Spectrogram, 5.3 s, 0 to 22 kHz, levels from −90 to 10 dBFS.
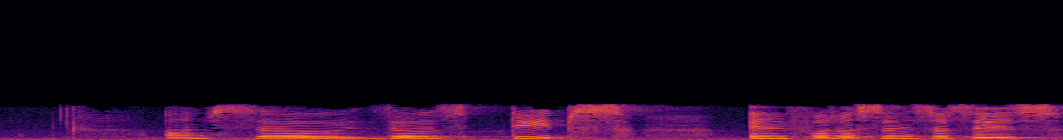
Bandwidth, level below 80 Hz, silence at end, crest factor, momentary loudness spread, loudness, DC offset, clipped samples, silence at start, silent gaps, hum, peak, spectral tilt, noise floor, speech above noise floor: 5.8 kHz; -54 dBFS; 0 s; 16 dB; 14 LU; -22 LUFS; under 0.1%; under 0.1%; 0.05 s; none; none; -6 dBFS; -8.5 dB/octave; -44 dBFS; 23 dB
